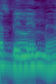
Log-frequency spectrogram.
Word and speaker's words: Belém: Das ist ja in Belém, wie spricht man das aus? Irgendeine Stadt in Brasilien? – Ja, Belém, ja.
